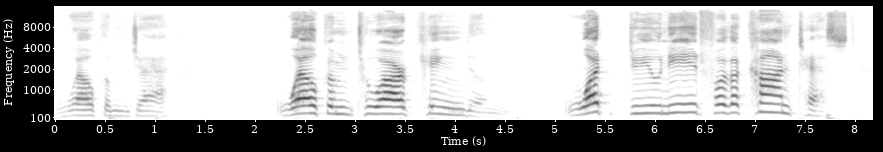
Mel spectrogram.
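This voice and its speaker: In a put-on character voice at a fairly high pitch, the speaker goes at a very slow pace with long, frequent pauses, on a very clean recording with a silent background. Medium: stage play.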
